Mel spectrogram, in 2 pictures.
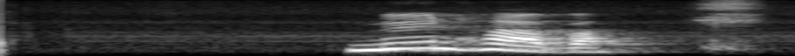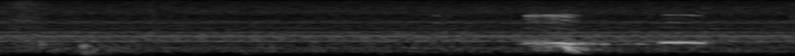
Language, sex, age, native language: Icelandic, female, 20-29, Icelandic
